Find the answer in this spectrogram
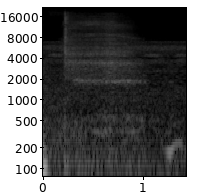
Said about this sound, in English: Don't want to be too loud, but I do want to clear my throat.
